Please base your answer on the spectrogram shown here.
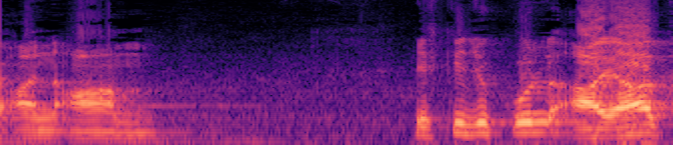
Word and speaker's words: انعام: کر دی جائے، وہ یہ ہے کہ لوگ اسے سورہ انعام پڑھتے ہیں، جبکہ یہ ہے سورہ انعام، یہ زیر کے ساتھ نہیں ہے بلکہ یہ زبر کے ساتھ ہے، تو اس کا صحیح تلفظ ہوگا سورہ انعام۔ اس کی جو کل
